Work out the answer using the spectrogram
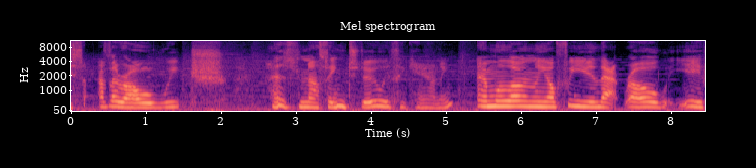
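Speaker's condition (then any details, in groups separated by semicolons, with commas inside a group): Athetoid cerebral palsy; voice slightly affected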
